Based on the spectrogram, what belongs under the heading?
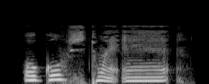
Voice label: moustache, Cayuga; ogǫhstwę́ˀęˀ

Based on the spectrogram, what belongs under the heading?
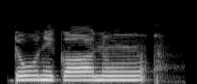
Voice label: what is the price, cayuga; doingánǫ:ˀ

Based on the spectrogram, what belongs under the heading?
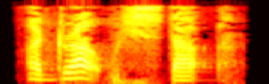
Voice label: bat, Cayuga; adraˀwi̱hsdaˀ; bat (animal)

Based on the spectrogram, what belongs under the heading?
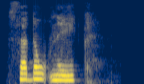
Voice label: move yourself away, Cayuga; sadǫ́ˀne:k

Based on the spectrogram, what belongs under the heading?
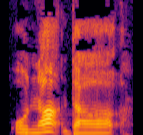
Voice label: bread, Cayuga; onáˀda:ˀ

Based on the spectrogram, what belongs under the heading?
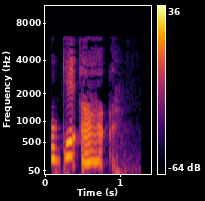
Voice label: cloth, Cayuga; ogyé:ˀaˀ

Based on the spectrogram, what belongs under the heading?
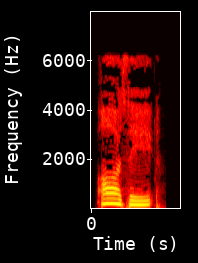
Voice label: new, Cayuga

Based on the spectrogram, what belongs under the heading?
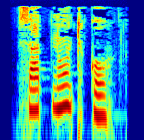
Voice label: climb out, Cayuga; satnóda̱hgoh

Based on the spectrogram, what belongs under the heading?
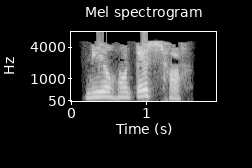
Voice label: "strawberry", mohawk

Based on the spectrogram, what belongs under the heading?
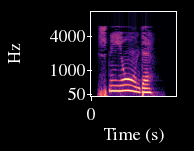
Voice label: hang, Cayuga; sniyǫ́dęh; hang (v.)

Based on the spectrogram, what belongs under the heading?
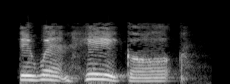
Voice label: ball deer, Cayuga; dewęˀnhé:ga:ˀ

